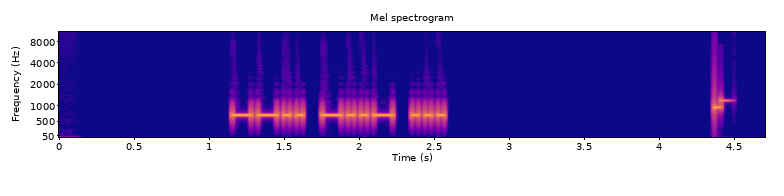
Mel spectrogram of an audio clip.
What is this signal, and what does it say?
Morse code, heard as a keyed tone, about 27 wpm, 700 Hz. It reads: ZXS
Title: USA Call Sign Postfixes - 3 Letters 28wpm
